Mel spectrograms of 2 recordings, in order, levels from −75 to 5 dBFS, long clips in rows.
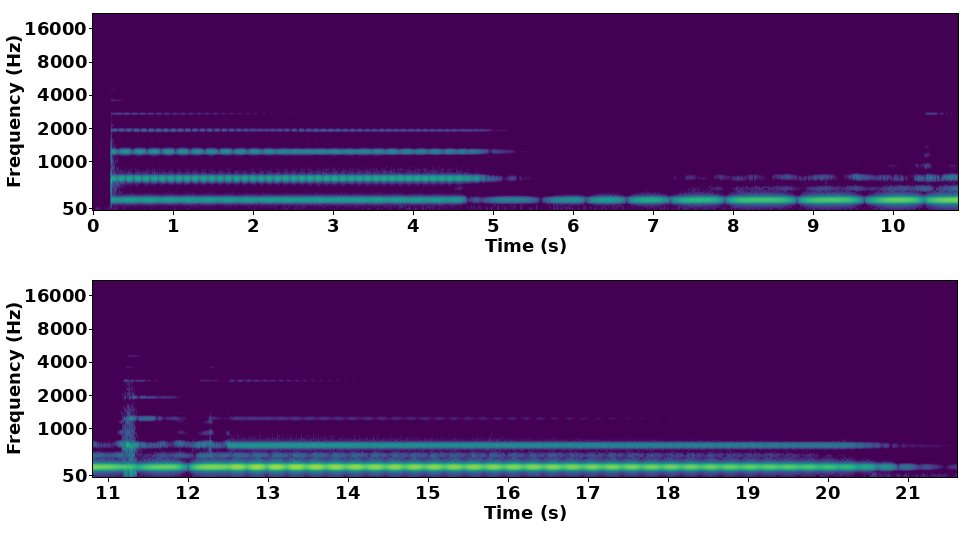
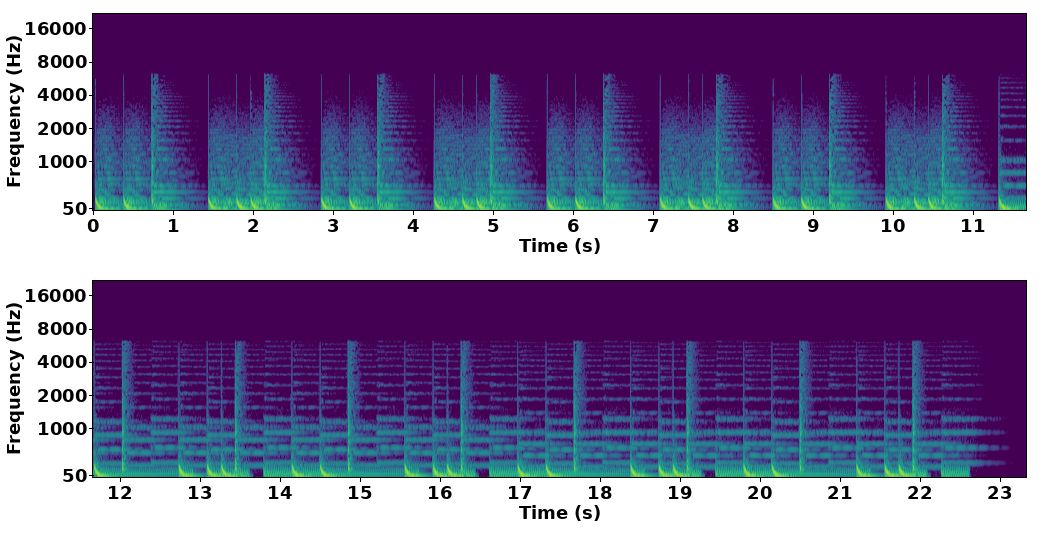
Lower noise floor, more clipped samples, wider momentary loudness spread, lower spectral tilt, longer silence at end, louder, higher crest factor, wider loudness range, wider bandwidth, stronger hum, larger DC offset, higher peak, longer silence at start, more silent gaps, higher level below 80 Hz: first, -62 dBFS vs -58 dBFS; neither; first, 20 LU vs 14 LU; first, -13 dB/octave vs -8 dB/octave; first, 0.8 s vs 0.65 s; first, -16 LUFS vs -19 LUFS; about the same, 12 dB vs 14 dB; first, 20 LU vs 1 LU; second, 2.1 kHz vs 6.4 kHz; neither; neither; about the same, -6 dBFS vs -4 dBFS; first, 0.2 s vs 0.05 s; neither; second, -68 dBFS vs -22 dBFS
